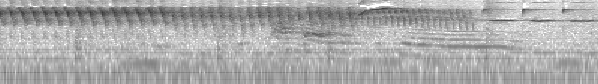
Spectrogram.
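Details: Canary song played to encourage lazy canaries to sing: a fast, evenly pulsed high trill that fades slowly, followed by short whistled notes and thin tones.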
